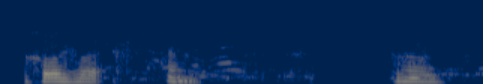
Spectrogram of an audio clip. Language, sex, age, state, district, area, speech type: Manipuri, female, 60+, Manipur, Imphal East, rural, conversation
